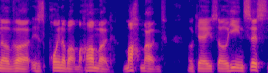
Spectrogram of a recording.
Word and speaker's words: Muhammad: If you write Muhammad's name today, there is no vowels because people know it's pronounced Muhammad. Okay?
